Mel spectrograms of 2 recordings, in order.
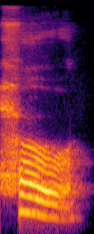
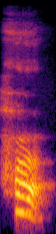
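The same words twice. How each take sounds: First: The vowel ends with a clear r coloring. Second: The vowel is said with no r coloring. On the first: "it's used a lot in um, American English" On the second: "the her without that R coloring on it"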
